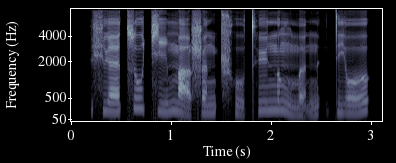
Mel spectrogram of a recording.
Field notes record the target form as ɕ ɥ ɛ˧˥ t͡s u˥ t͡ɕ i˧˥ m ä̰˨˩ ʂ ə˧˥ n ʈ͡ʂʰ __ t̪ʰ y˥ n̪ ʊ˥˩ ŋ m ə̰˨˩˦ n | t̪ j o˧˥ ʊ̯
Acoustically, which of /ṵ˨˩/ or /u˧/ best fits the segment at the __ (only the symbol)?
ṵ˨˩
